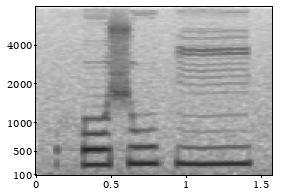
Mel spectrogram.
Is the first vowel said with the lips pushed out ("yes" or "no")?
yes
